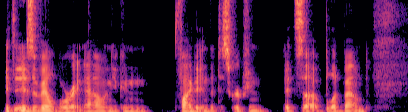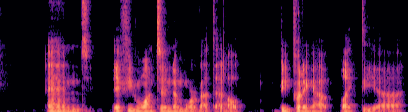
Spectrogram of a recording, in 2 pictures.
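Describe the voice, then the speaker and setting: A man's voice: rumbling low, steady tone, normal speed, vocal fry. A man giving a casual update to his listeners in an informal, rambling, self-effacing way. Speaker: voice actor and audio creator.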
